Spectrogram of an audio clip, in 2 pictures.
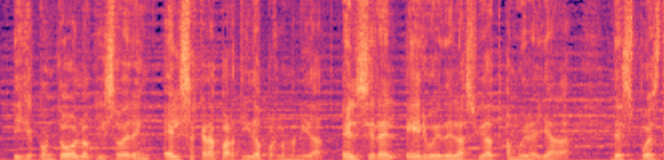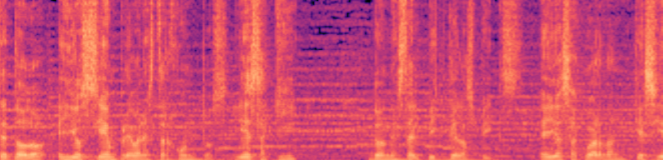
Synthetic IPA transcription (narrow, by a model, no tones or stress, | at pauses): ike̞ko̞nt̪o̞ð̞o̞lo̞ke̞iso̞eɾeŋe̞lsakaɾapaɾt̪iðo̞po̞ɾlaumãniðaðe̞lse̞ɾae̞le̞ɾwe̞ðe̞lasjuðaðamuɾaʝaðad̪e̞spwe̞zðe̞t̪o̞ð̞o̞e̞ʝo̞sːje̞mpɾe̞β̞anaest̪aɾxunt̪o̞sie̞saki | ðo̞nd̪es̬t̪ae̞lpik̚d̪e̞lo̞spiks | e̞ʝo̞sakwe̞ɾðaŋke̞sje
